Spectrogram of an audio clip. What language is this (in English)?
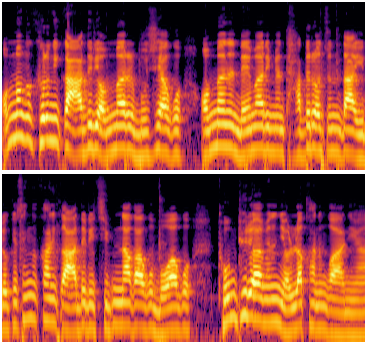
Korean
